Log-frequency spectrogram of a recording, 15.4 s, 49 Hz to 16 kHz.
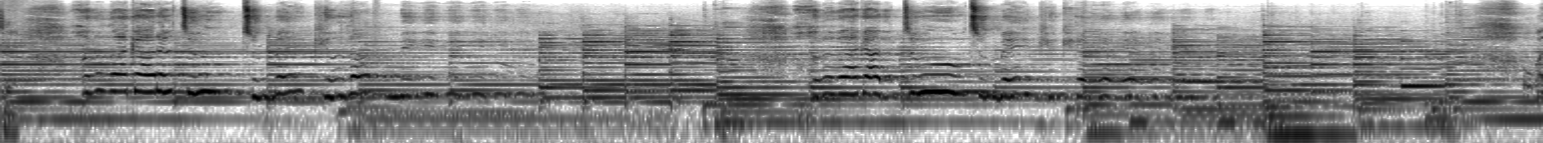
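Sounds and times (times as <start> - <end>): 
woman singing a cover of a slow emotional pop ballad: 0.0 - 6.1, 7.2 - 12.5, 14.6 - 15.4
full sustained instrumental backing: 0.0 - 15.4.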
